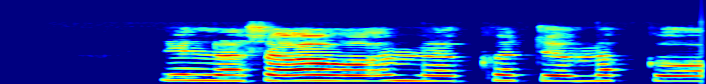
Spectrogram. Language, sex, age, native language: Icelandic, male, 12, Icelandic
